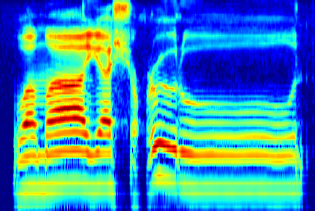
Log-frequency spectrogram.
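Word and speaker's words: وَمَا يَشْعُرُونَ: Wama yash'urun. Pronounce ain from the middle part of your throat.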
